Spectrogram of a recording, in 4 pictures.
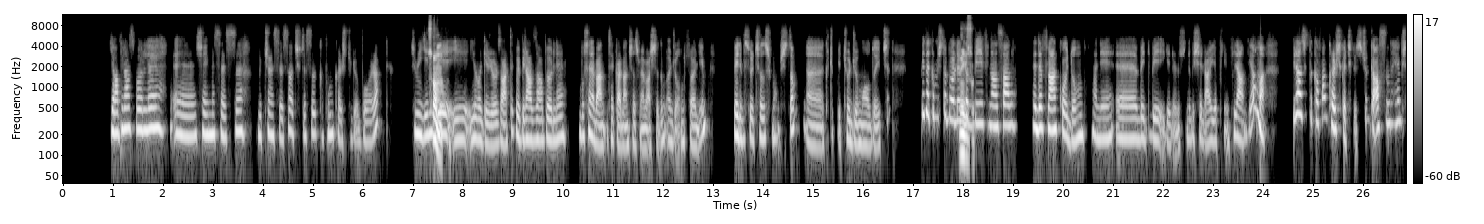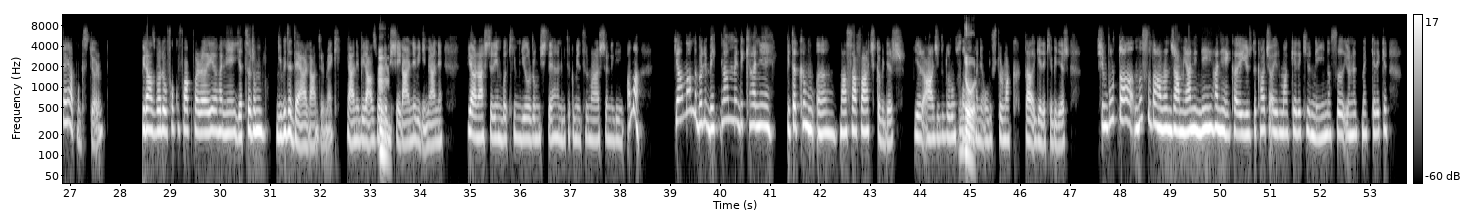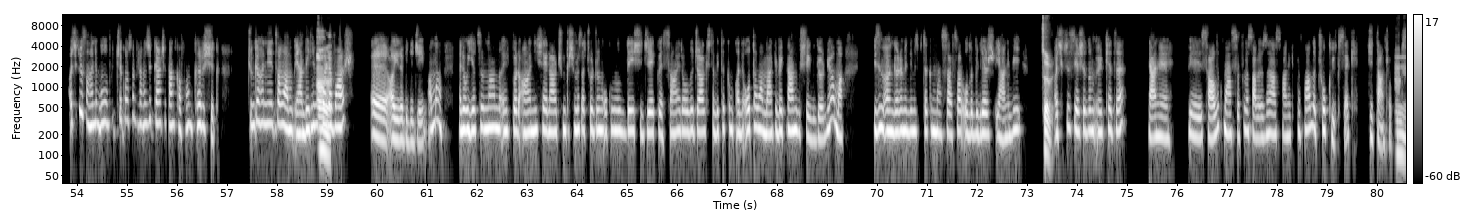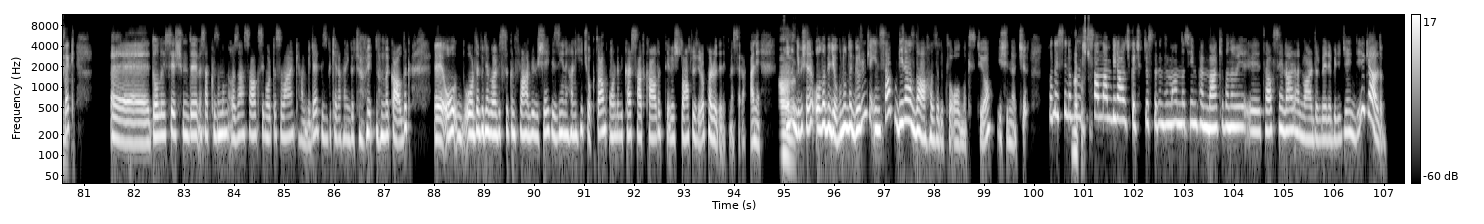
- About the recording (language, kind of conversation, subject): Turkish, advice, Beklenmedik masraflara nasıl daha iyi hazırlanabilirim?
- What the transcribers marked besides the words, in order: other background noise; tapping; laughing while speaking: "götürmek zorunda kaldık"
